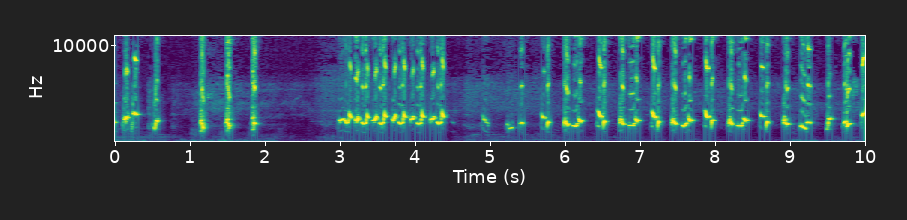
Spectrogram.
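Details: Sooty-headed bulbul singing in the rapid ropelan style, a recording used as a tutor to train captive birds. Short sharp notes at first, then a pause and a fast run of bright chirps repeated several times a second, with faint low rumbling underneath.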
